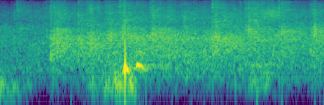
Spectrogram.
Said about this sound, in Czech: Tak si můžete dát velký potles na začátek, že jste všichni přišli.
